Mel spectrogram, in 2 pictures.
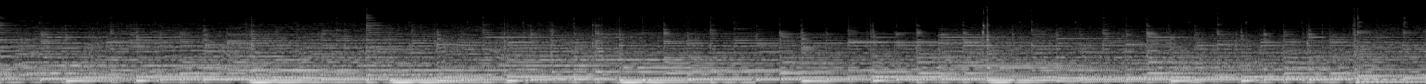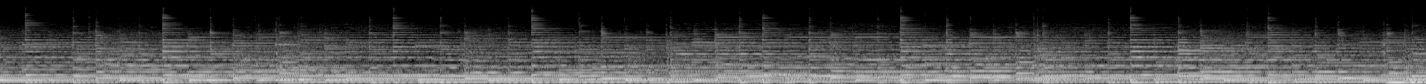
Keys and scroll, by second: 0.0 b, 3.8 ctrl+alt+x, 4.5 alt+x, 6.8 z, 8.3 v, 17.2 b, 24.1 ], 26.3 [.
